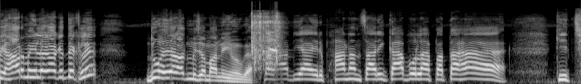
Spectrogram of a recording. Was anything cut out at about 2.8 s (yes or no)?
yes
